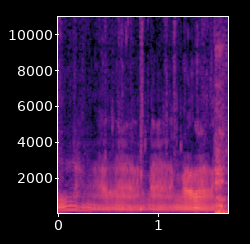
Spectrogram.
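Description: An angora cat growls in a low, continuous rumbling tone broken by a few throaty pulses, close and fairly quiet, with no one speaking.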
